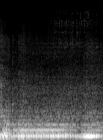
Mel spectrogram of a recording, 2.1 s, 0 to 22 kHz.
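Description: A Toyota Supra A90 with a DCT gearbox and an axle-dump exhaust runs with a steady, loud, deep engine drone up close. The engine swells slightly near the end, and no talking is heard.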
